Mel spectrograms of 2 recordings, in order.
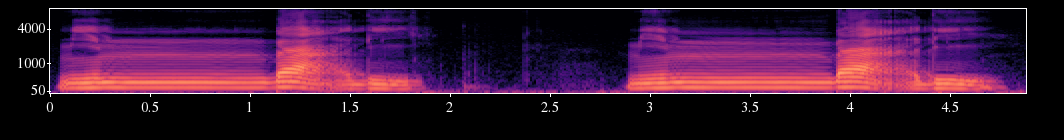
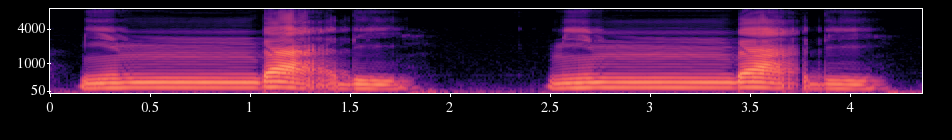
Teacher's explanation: ketika nun sukun bertemu dengan huruf ba dibacanya diganti menjadi huruf mim nah nun sukun tersebut diganti menjadi huruf Mim Hai maka dari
